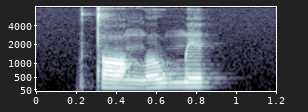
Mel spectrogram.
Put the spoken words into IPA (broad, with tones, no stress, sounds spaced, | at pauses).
t̪ ɔː˨˩ ŋ o˧ w m ɪ˧ k̚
